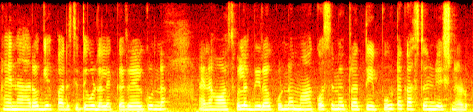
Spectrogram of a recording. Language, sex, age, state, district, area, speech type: Telugu, female, 18-30, Telangana, Nalgonda, urban, spontaneous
